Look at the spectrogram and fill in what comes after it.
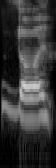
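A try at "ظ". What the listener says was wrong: जोए नहीं कहना, जो कहना है, जो तो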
